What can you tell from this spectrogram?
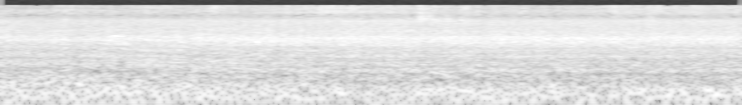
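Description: Niagara's Horseshoe Falls: the river pouring over the brink, a loud, steady rush of water that is heaviest in the deep low end.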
